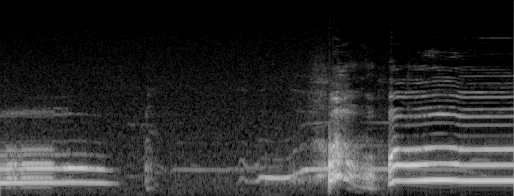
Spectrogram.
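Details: Husky and German Shepherd cross dog howling in response to wolves; loud harmonic howls with wavering, sliding pitch, a brief whine and a clatter midway, then a sustained steady howl to the end.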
